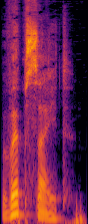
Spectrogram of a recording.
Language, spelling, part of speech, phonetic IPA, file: Russian, веб-сайт, noun, [ˌvɛp ˈsajt], Ru-веб-сайт.ogg
- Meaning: web site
